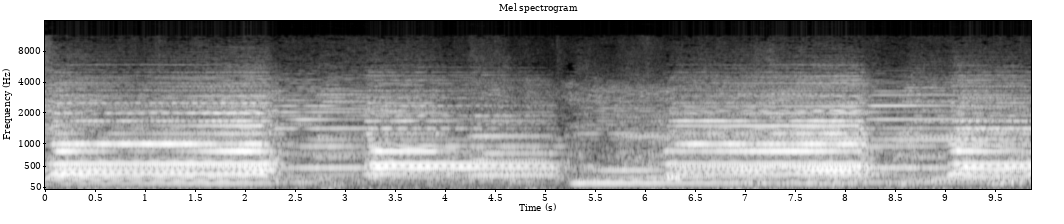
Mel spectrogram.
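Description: Live tango ensemble playing, with violin and accordion in front over bass, holding sustained chords that change every second or two.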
